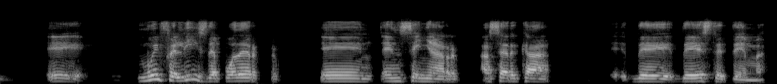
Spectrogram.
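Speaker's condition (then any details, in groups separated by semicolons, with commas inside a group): No condition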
